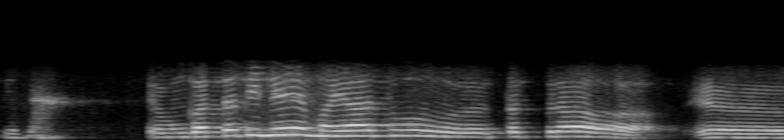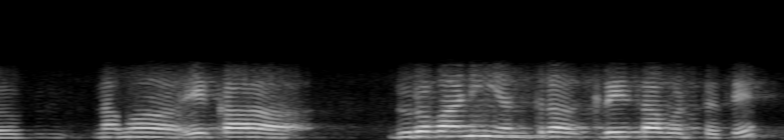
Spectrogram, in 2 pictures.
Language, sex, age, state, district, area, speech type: Sanskrit, female, 18-30, Odisha, Jagatsinghpur, urban, conversation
